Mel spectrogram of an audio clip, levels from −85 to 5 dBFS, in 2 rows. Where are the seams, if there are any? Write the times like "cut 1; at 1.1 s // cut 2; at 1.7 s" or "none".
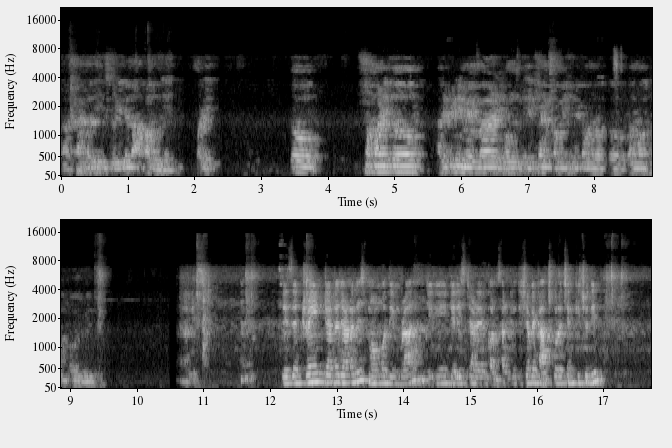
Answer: cut 1; at 10.6 s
